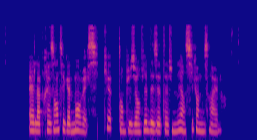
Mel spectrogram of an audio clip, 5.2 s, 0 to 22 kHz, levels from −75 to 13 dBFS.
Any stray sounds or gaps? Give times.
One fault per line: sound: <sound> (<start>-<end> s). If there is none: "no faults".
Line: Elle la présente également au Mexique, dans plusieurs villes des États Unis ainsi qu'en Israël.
sound: dropout (2.0-2.1 s)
